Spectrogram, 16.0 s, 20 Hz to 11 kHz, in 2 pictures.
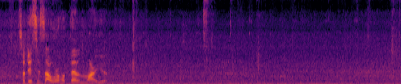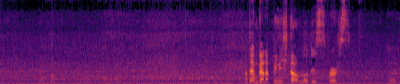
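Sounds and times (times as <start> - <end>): city traffic rumble: 0.0 - 16.0.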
